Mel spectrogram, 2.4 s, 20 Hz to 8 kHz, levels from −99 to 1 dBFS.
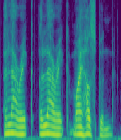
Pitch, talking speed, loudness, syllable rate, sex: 155 Hz, 100 wpm, -18 LUFS, 4.6 syllables/s, male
